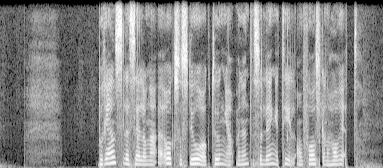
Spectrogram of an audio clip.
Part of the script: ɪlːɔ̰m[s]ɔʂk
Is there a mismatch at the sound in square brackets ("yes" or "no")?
yes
